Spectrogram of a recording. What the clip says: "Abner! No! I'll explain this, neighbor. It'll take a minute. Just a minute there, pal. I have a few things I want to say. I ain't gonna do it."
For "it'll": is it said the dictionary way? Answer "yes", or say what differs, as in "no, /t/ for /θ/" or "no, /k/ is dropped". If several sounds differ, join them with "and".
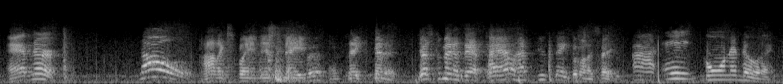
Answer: no, /n/ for /l/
